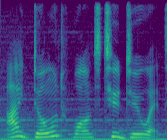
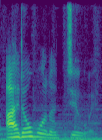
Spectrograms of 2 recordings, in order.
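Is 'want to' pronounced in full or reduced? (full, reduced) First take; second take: full; reduced. First: Want to is said as two full words. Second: Want to is run together as wanna. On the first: It sounds like a firm, emphatic refusal. "I don't want to do it ですけど" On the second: It sounds like a light, casual refusal. "wanna にすると"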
